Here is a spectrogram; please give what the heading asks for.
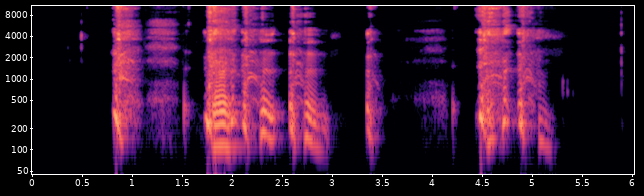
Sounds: Cough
